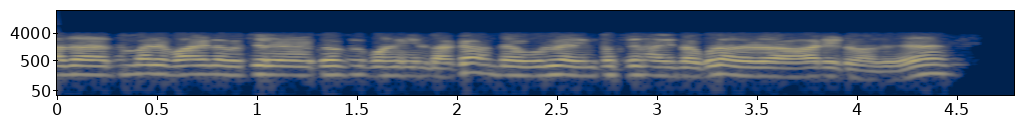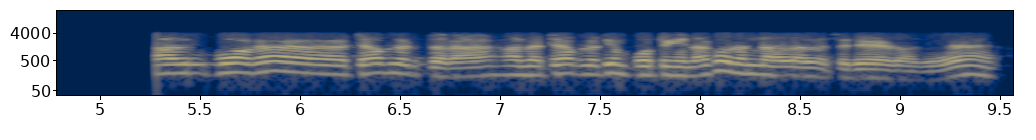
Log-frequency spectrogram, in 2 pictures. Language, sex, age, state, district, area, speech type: Tamil, male, 60+, Tamil Nadu, Virudhunagar, rural, conversation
